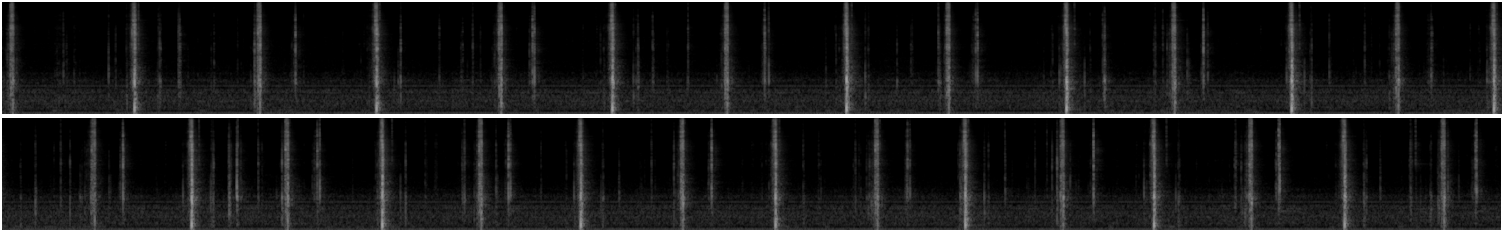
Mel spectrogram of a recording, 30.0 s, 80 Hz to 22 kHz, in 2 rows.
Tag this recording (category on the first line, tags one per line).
Sound effects > Objects / House appliances
camera
lens
fuji-instax-mini-9
Blue-brand
Blue-Snowball
off
shutter
foley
